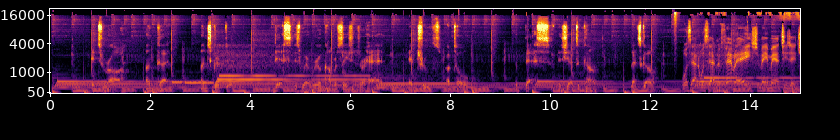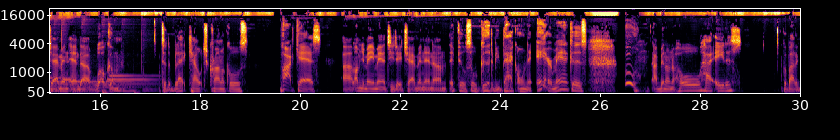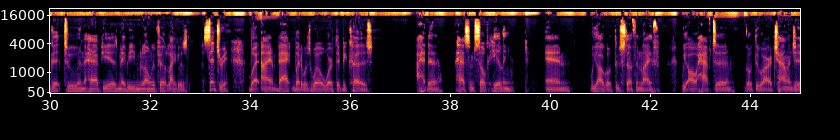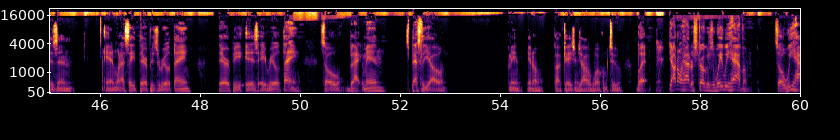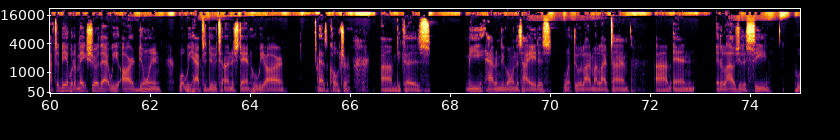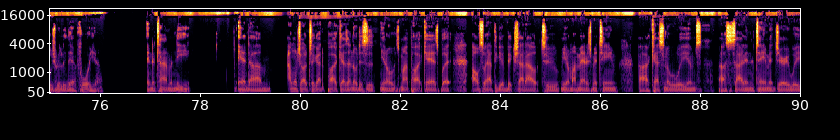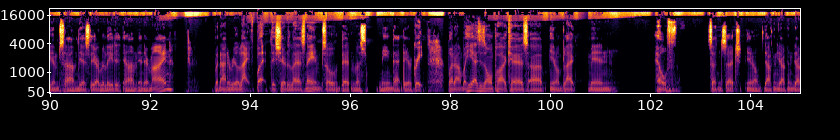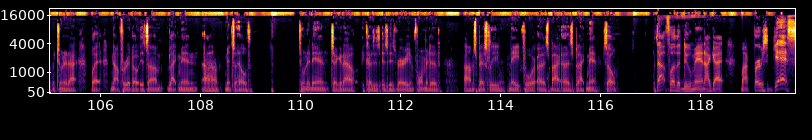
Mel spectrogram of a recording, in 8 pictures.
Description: Interview with Orlando Fl District Five Commissioner Shan Rose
